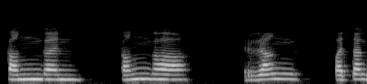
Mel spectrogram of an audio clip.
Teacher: इसको अनुस्वार कहते हैं इसका उच्चारण नाक से होता है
